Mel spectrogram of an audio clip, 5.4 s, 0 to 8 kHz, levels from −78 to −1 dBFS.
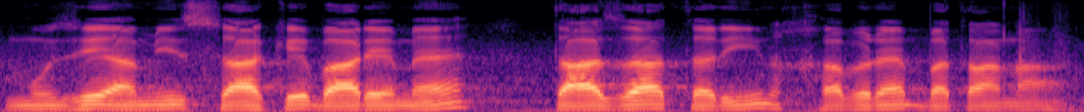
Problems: constant background noise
